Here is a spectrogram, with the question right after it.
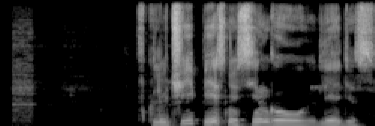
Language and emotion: Russian, neutral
